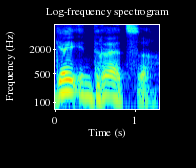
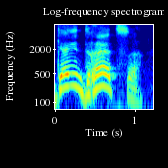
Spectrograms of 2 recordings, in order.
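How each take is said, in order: First: Slow defiance. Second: Higher, louder, slow repeat of the answer; louder defiance. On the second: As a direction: say it again, defiant and loud. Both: Retold or imitated. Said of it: "That was Dutch courage".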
